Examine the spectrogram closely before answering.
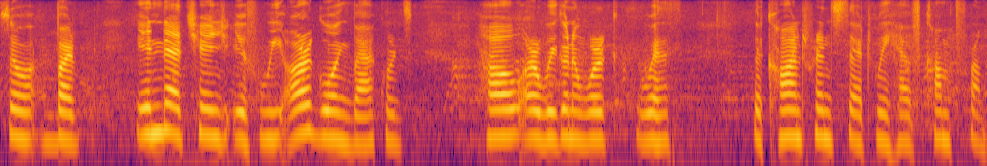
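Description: A woman speaks at a very slow pace in a monotone, flat intonation. The sound is dry, with no echo. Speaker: interviewee. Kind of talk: interview answer. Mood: thoughtful, calm. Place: hall. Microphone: handheld.

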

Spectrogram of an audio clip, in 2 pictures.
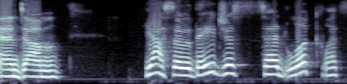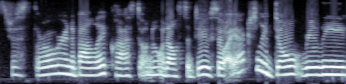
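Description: Over music in the background, a woman with an American accent talks at a fairly high pitch with very wide pitch swings. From US West Coast (Santa Rosa, California). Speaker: pole dance instructor and studio owner. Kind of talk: interview. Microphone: video call.

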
